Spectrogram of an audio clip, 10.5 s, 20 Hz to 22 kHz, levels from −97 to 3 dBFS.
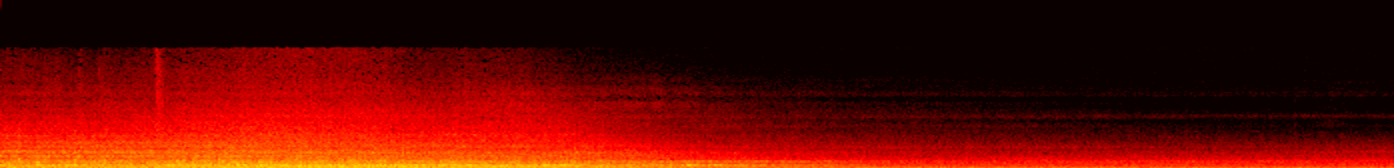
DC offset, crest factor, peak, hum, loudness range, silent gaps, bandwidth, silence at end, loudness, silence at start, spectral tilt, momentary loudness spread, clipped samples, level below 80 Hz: under 0.1%; 18 dB; -18 dBFS; none; 17 LU; none; 16 kHz; 0 s; -33 LUFS; 0 s; -5.5 dB/octave; 18 LU; under 0.1%; -44 dBFS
